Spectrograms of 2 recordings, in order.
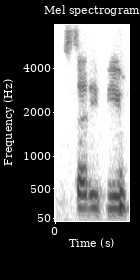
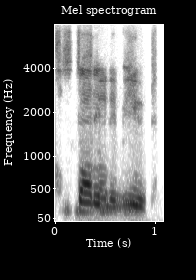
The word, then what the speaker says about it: Study Butte: Study Butte. Study Butte. Study Buddy. Study Buddy. Anybody? Butte. However you want to pronounce Butte.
